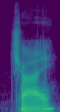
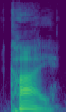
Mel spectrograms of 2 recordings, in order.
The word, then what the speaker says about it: Chi: college, he aimed to start a Theta Delta Chai.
